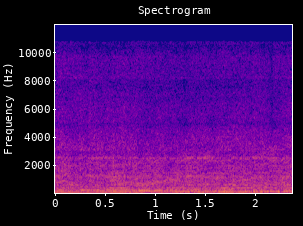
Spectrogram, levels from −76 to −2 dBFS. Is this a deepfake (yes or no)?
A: yes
